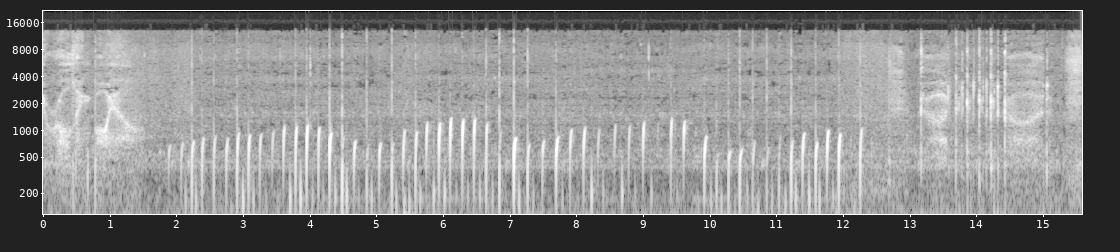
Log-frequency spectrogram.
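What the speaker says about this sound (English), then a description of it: "We must stir and let our potion come to a rolling boil." A bubbling potion is stirred toward a rolling boil in an ASMR setting, with a long, rhythmic train of soft liquid plops and bubbles and a whispering voice at the beginning and end.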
